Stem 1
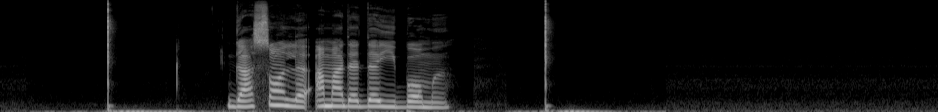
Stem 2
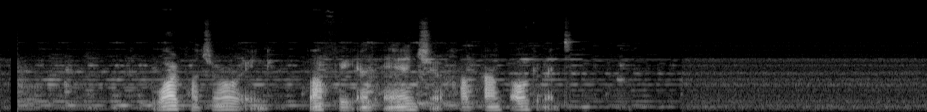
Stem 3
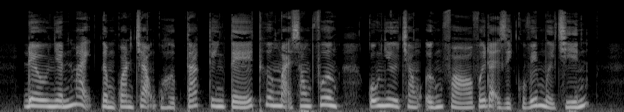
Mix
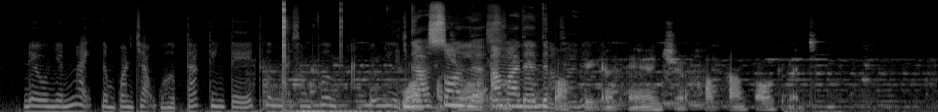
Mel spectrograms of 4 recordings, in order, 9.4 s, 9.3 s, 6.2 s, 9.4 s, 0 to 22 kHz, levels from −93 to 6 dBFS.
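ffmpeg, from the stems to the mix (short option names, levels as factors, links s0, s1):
-filter_complex "[0:a]acompressor=threshold=0.0282:ratio=3,flanger=delay=19.5:depth=5:speed=0.88,adelay=1750,volume=0.891,asplit=3[s0][s1][s2];[s0]atrim=end=5.47,asetpts=PTS-STARTPTS,afade=t=out:st=5.466:d=0.004:c=hsin[s3];[s1]atrim=start=5.47:end=7.83,asetpts=PTS-STARTPTS,volume=0[s4];[s2]atrim=start=7.83,asetpts=PTS-STARTPTS,afade=t=in:d=0.004:c=hsin[s5];[s3][s4][s5]concat=n=3:v=0:a=1,asplit=2[s6][s7];[s7]volume=0.112[s8];[1:a]equalizer=f=110:t=o:w=0.51:g=6,adelay=2450,volume=0.501[s9];[2:a]aeval=exprs='if(lt(val(0),0),0.447*val(0),val(0))':c=same,lowpass=f=1900:p=1,alimiter=level_in=2.37:limit=0.0631:level=0:latency=1:release=313,volume=0.422,volume=0.531[s10];[s9][s10]amix=inputs=2:normalize=0,equalizer=f=7200:w=7.1:g=-11.5,acompressor=threshold=0.01:ratio=3,volume=1[s11];[s8]aecho=0:1:572:1[s12];[s6][s11][s12]amix=inputs=3:normalize=0,aemphasis=mode=production:type=cd"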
